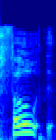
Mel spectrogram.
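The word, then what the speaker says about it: phở: do you guys thinko all day is is faux like what is faux food is that it's it's pronounced fa actually with the weird yeah it's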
